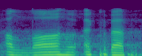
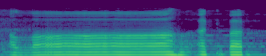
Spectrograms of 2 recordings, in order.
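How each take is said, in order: First: The vowel in Allah has normal length. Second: The vowel in Allah is drawn out excessively. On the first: The speaker calls it right. "lafaznya Allahu Akbar" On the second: The speaker calls it wrong. "memanjangkan lafaz Allah berlebihan"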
